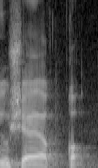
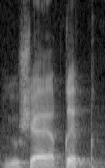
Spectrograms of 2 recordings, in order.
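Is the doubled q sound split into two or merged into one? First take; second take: merged; split. First: The q sounds are merged into one long q. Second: Two separate q sounds are heard at the end. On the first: "وبالإدغام يشاق" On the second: "يشاقق قفين كده"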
